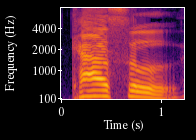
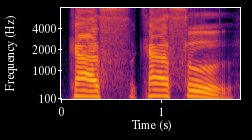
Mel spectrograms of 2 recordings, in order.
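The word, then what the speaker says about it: castle: அப்போ அந்த மூன்றாவது எழுத்தாகிய டீக்கு உச்சரிப்பு கிடையாது. இதில் என்ன? சிஏ உயிர்மெய் எழுத்து, எஸ் மெய் எழுத்து, எல் மெய் எழுத்து, ஈக்கு உச்சரிப்பு கிடையாது. எப்படி வரும்? கே, எப்படி வருது? கேசல். எப்படி? கேசல்.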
